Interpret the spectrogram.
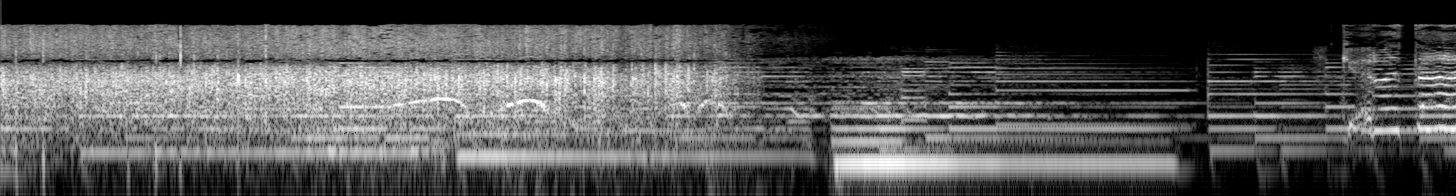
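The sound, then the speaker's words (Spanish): Loud, dense crowd applause welcoming a guest during a Blue Radio Colombia Facebook Live fills the first five seconds over sustained musical tones, then fades out, leaving the instrumental music playing on its own. “Estamos haciendo un Facebook Live para que recibamos con un fuerte aplauso”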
